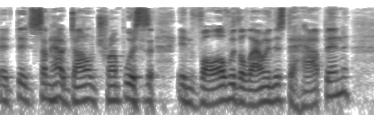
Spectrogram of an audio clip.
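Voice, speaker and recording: A somewhat breathy male voice at a fairly quick pace against a quiet background. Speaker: podcast host. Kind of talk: angry political rant. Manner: sarcastic; animated.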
